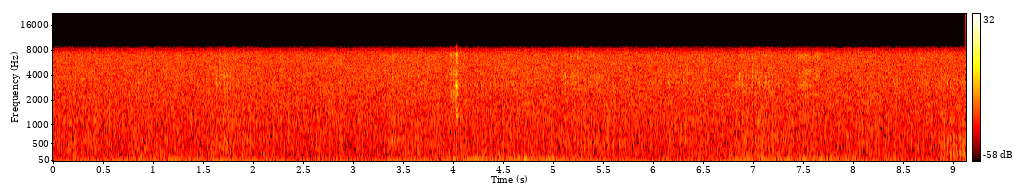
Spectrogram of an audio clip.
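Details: Cat purring as it follows a trail of raw meat: a continuous, low, even rumble with faint breathy pulses and a sharp tap around the fourth second.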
